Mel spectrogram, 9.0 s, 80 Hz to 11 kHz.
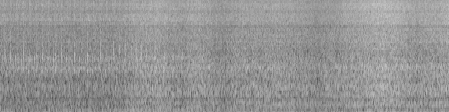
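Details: GMC 2.8L four-cylinder truck engine with cylinder 3 misfiring: uneven, lumpy idle with rhythmic stumble, caused by that cylinder's ignition coil accidentally broken during removal for a timing chain repair; no codes on scanner.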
